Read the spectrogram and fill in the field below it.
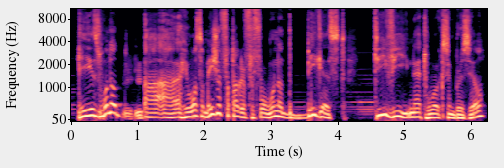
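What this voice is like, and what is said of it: Brazilian accent. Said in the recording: “my accent ... Santoro is how we pronounce his name in Brazil ... from São Paulo, Brazil”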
